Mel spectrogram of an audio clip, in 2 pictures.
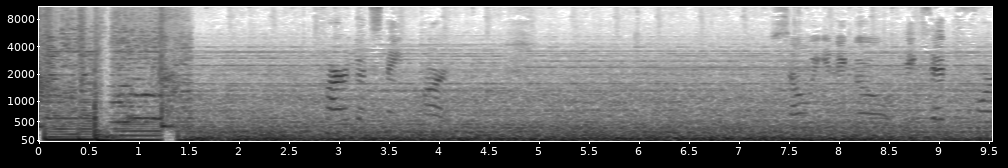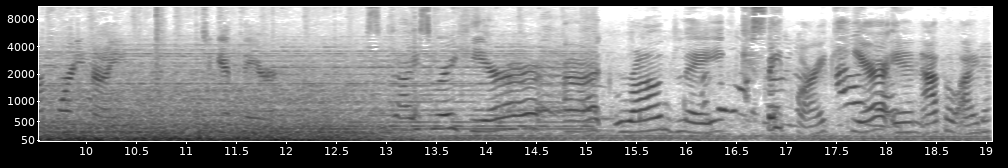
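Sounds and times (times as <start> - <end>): person singing: 0.0 - 1.6, 12.9 - 15.4
car road and engine rumble: 0.0 - 19.0
music: 0.0 - 19.0.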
